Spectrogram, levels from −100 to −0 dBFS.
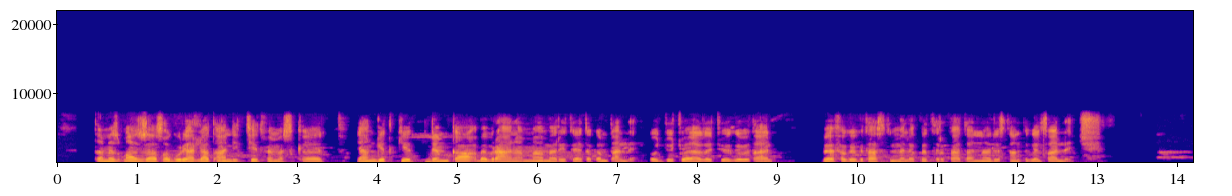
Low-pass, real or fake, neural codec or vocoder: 7.2 kHz; fake; vocoder, 44.1 kHz, 128 mel bands every 512 samples, BigVGAN v2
